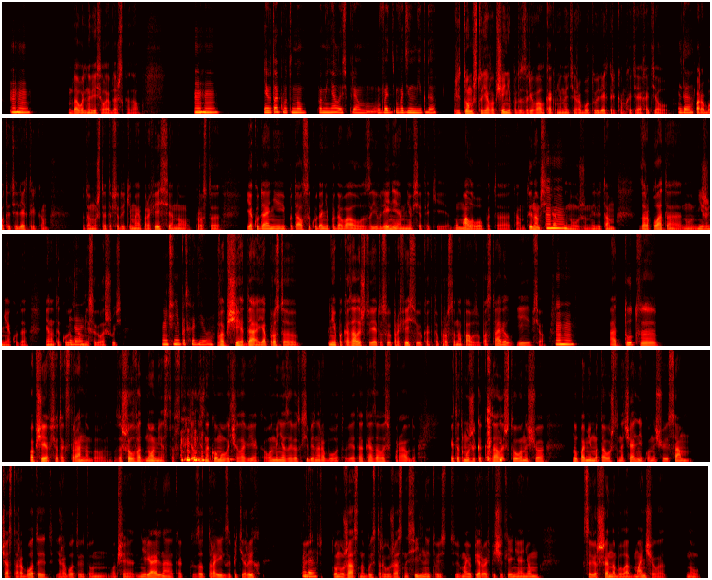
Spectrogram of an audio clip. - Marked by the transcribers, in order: other background noise; tapping; laugh; chuckle
- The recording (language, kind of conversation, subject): Russian, podcast, Какая случайная встреча перевернула твою жизнь?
